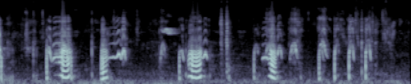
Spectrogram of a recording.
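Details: Loud, rasping quacks from hungry ducks at close range, given singly and in short doubled bursts with quiet gaps between.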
